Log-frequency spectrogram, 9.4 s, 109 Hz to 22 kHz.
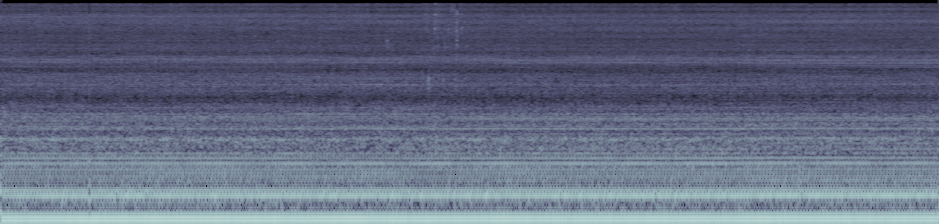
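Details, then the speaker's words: Subaru Forester after coil, plugs, wires and new idle air control valve, faults cleared: engine holds a steady high fast idle around 4,000 rpm that won't drop; new part unacceptable, old one going back in. "Well, that was a fail. I guess I'll be putting the old one back in, because that was absolutely not acceptable."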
